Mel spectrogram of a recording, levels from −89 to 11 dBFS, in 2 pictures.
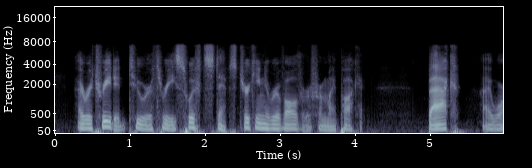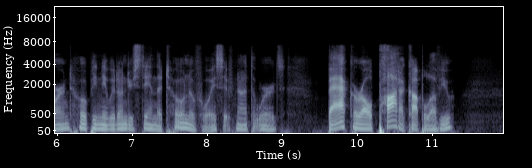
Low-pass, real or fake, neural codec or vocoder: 7.2 kHz; fake; codec, 16 kHz, 1 kbps, X-Codec, WavLM features, trained on Multilingual LibriSpeech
